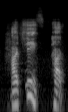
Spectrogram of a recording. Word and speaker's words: hachís: But here I'm saying that Hachís. I'm pronouncing it as if in Spanish I would be using a J.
